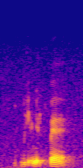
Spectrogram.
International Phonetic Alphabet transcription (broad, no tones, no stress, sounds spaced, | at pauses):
ɓ ḭ ɳ ḭ k͡p ɛ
